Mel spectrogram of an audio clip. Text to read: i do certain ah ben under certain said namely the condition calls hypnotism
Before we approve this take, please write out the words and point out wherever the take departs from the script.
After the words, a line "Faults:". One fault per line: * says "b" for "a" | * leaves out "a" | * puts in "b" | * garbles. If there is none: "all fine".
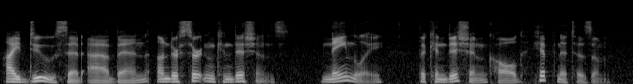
i do said ah ben under certain conditions namely the condition called hypnotism
Faults:
* says "said" for "certain"
* says "conditions" for "said"
* says "called" for "calls"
